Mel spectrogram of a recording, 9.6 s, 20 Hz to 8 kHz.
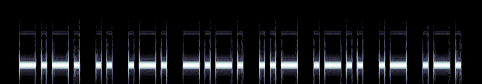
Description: Morse code, heard as a keyed tone, about 11 wpm, 700 Hz. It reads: CIRCULAR
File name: 11 WPM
